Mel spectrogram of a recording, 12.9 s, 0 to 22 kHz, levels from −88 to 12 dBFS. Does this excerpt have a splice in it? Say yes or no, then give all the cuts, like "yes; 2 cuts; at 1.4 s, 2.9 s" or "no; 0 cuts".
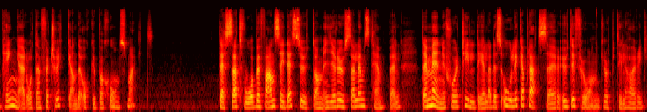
no; 0 cuts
